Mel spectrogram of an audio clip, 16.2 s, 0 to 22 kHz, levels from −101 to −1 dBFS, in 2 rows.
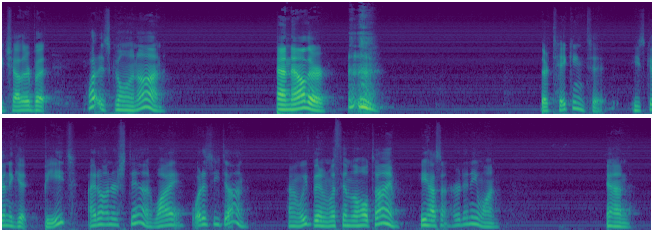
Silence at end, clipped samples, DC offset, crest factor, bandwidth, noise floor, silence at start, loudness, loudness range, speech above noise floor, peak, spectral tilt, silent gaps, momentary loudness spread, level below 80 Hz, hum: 0.25 s; under 0.1%; under 0.1%; 22 dB; 19 kHz; -71 dBFS; 0 s; -35 LUFS; 9 LU; 37 dB; -14 dBFS; -6.5 dB/octave; none; 14 LU; -64 dBFS; none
